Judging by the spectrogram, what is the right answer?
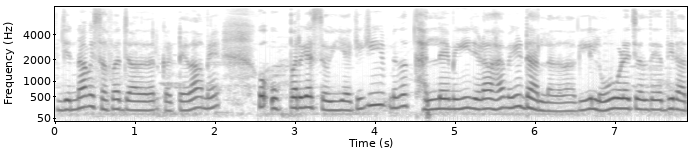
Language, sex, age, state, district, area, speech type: Dogri, female, 18-30, Jammu and Kashmir, Udhampur, rural, spontaneous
